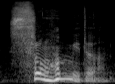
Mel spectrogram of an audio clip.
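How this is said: It is said through tightly clenched teeth. The love is forced out through effort. "이를 악물고 해야 된다고"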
